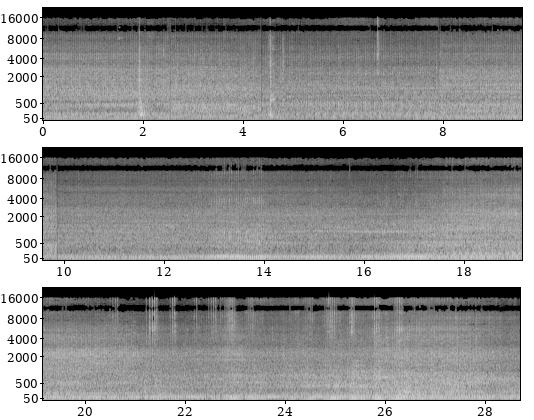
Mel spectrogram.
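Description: Diesel engine running steadily, getting louder and deeper about halfway through as it works harder. Sharp knocks come early on, and a run of clanks follows in the last few seconds.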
